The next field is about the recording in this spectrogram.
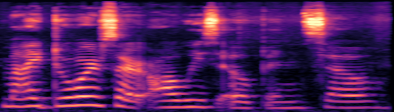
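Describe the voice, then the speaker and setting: A woman's voice: fairly high pitch, normal speed, lightly acted. A woman voicing a polite, chatty, proud old female vampire being interviewed, speaking in genteel, slightly formal phrases for an ASMR roleplay. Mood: reflective, gentle.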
